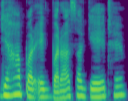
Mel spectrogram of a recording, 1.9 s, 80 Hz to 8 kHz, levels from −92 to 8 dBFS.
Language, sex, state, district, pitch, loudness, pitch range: Hindi, female, Arunachal Pradesh, Lower Dibang Valley, 185 Hz, -14 LUFS, 175-210 Hz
